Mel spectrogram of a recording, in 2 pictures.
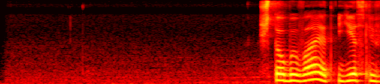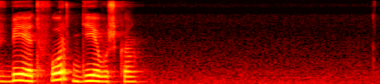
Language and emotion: Russian, neutral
